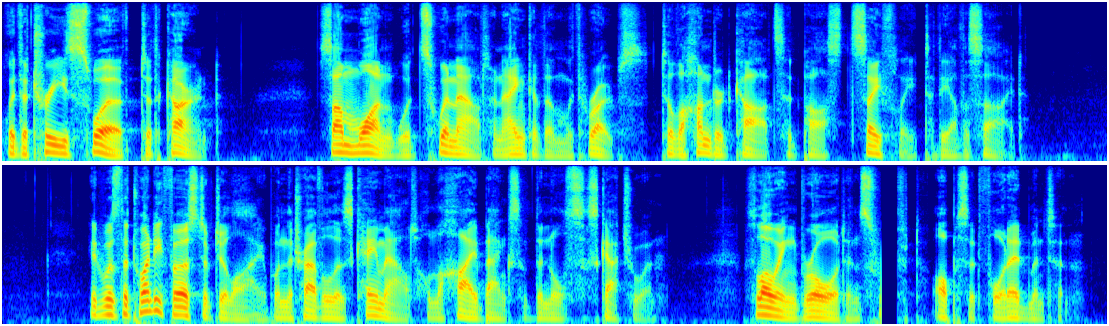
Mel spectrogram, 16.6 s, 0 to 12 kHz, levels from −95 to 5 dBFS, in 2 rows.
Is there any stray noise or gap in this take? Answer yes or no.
yes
